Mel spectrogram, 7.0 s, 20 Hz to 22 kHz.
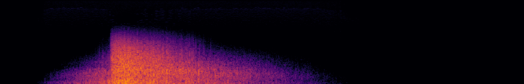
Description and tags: Synthesized Thunder Slow 02
Synthesized using a Korg microKorg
